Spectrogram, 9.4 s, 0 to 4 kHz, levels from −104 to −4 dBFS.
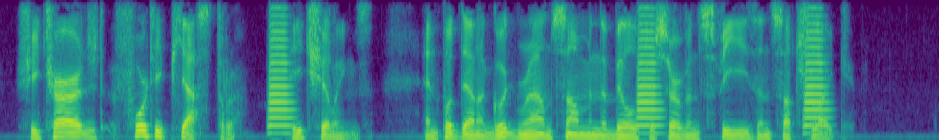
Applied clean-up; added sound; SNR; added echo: none; Brass instrument; 3 dB; none.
